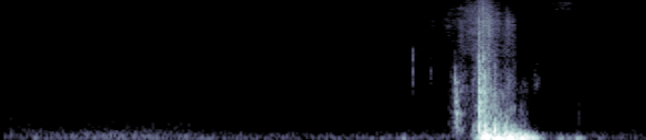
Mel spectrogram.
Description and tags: Fall on carpet
The sound of a person falling onto a carpet.
carpet, down, fall, falling, floor, onto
